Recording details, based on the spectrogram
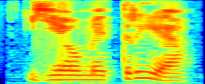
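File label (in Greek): "jeometria", Greek; γεωμετρία; geometry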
